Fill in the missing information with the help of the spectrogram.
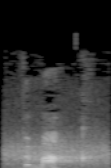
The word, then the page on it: demak: ðəmʌk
